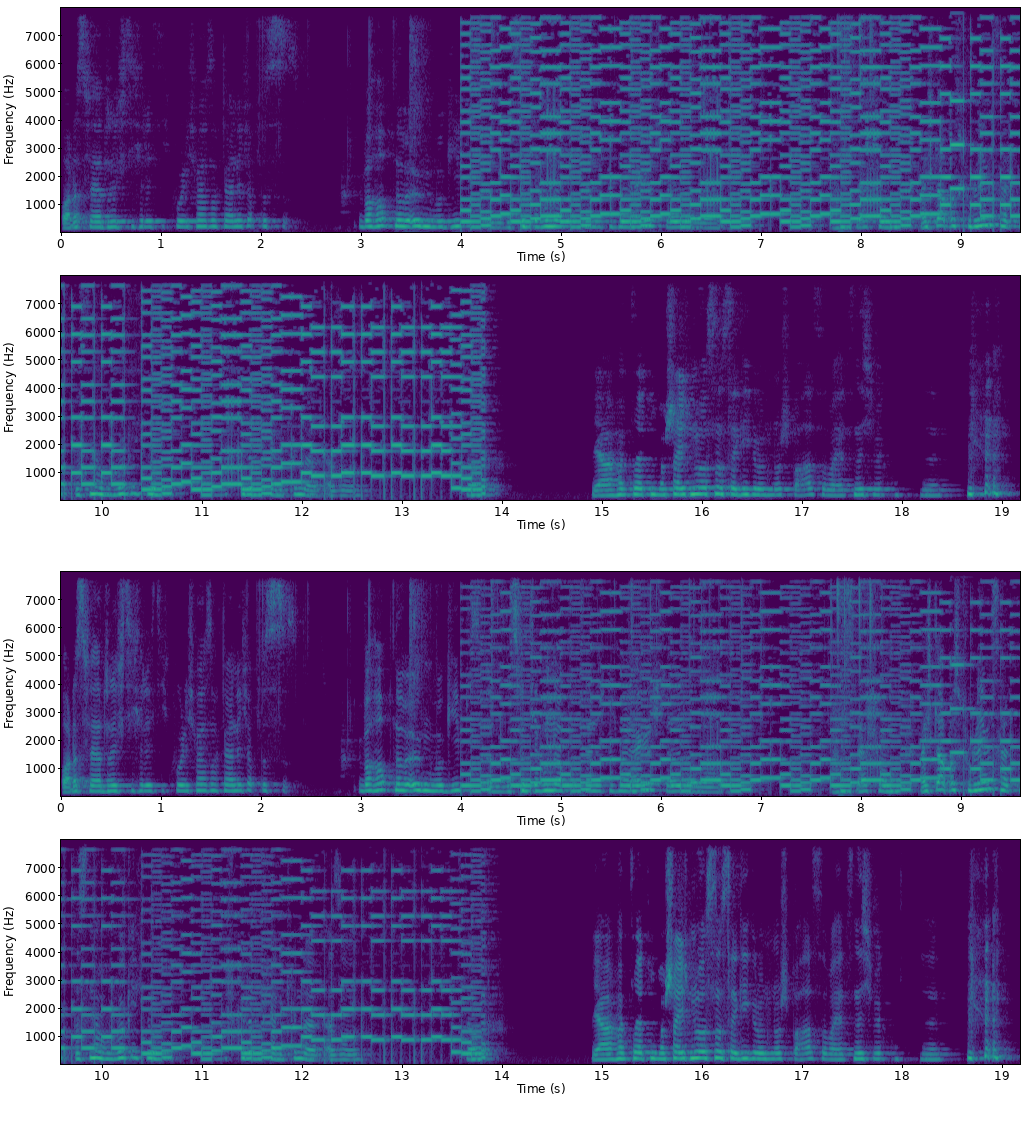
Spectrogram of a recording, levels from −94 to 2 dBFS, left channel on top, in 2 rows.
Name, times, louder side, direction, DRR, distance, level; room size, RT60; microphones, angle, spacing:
voice 1, 0.0-2.2 3.0-6.6 7.7-10.6 11.2-12.6 13.6-13.8 14.9-17.8 18.2-18.4 18.6-19.0, right 1 dB, 80° right, 9 dB, 1.8 m, -43 dB
sound 1, 1.6-2.4 2.9-3.6 4.2-4.8 5.4-7.1 7.7-8.3, right 6 dB, 20° right, 1.3 m, -36 dB
sound 2, 4.0-13.8, left 4 dB, 30° left, 0.8 m, -38 dB
17.5 x 8.8 x 5.3 m, 0.40 s
head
